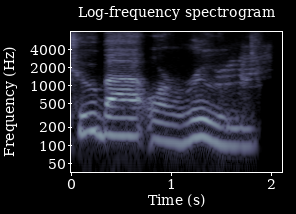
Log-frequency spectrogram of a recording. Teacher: the long U is more like an oo, tuba or rude.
